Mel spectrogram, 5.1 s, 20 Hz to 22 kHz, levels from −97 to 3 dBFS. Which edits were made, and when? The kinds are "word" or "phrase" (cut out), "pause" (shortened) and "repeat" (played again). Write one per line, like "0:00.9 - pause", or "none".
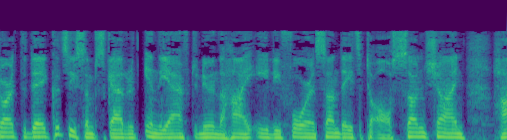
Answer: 0:01.4 - word
0:03.2 - word
0:03.6 - word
